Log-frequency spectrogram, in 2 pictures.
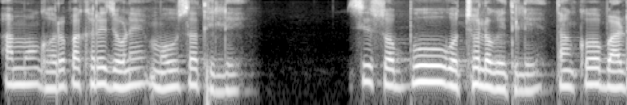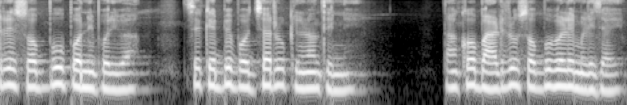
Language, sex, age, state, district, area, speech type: Odia, female, 30-45, Odisha, Kandhamal, rural, spontaneous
